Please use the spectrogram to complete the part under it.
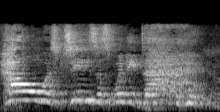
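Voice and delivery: loud, high and slow; shouted question. Retold or imitated. Classmate shouting the punchline question at Jack. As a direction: hammer the question home.

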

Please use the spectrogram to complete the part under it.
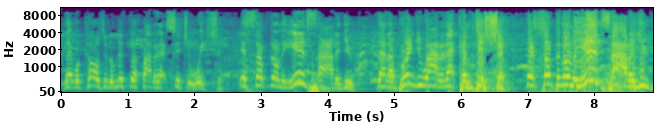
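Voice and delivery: shouted, building sermon climax; preaching at full force. Acted. Preacher shouts to the congregation at full force. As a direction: drive it home to the church.

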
